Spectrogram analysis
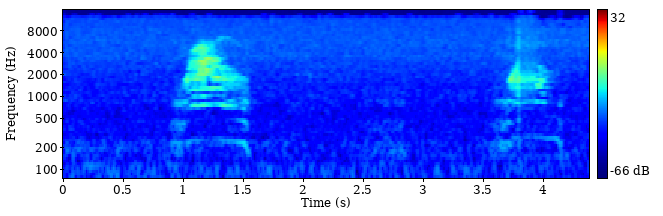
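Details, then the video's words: Pet cat indoors demanding attention with two separate meows, the first longer and wavering, the second shorter, a quiet gap between them and steady low room hum. "Meowing Cat Likes To Be Center Of Attention"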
